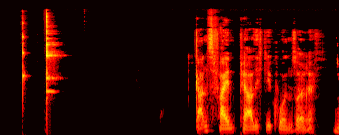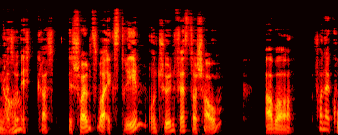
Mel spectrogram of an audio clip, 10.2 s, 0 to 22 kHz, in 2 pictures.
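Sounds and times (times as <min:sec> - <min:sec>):
glasses of Club-Mate clinking in a toast: 0:00.4 - 0:01.1
speech: 0:02.9 - 0:08.5, 0:09.1 - 0:10.1.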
